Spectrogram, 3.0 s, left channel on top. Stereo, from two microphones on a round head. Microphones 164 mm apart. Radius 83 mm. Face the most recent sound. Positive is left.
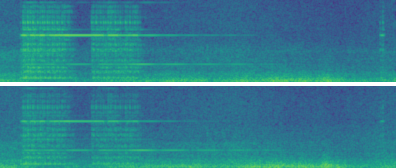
turn(degrees=35)  # may be behind; listen again after turning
